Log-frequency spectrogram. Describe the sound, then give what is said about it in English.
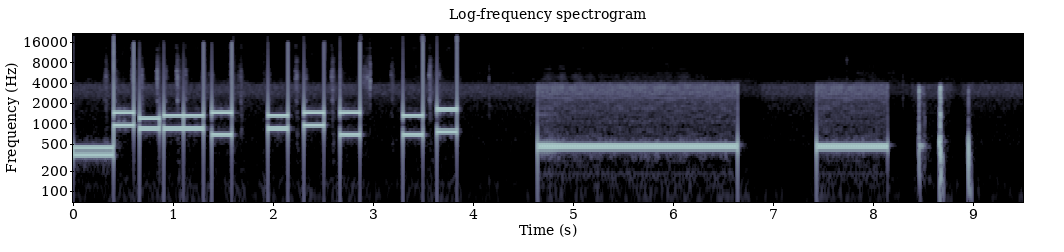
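A radio morning show host dials a man's phone number: a rapid series of telephone keypad tones, followed by two long steady ringing tones with pauses between, then a few brief clicks as the call connects. “I'm going to try to call him next.”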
